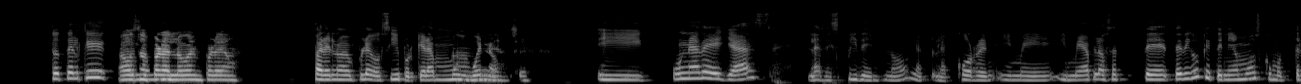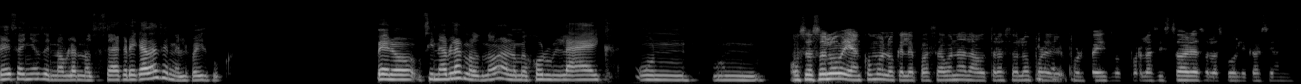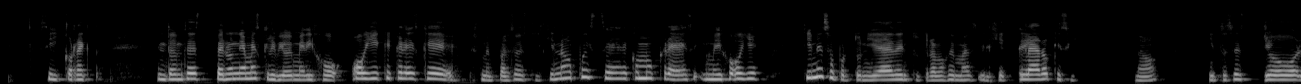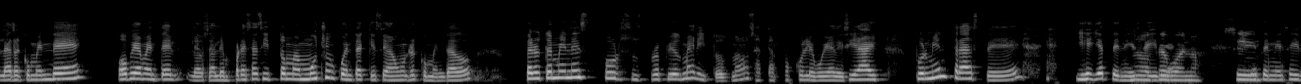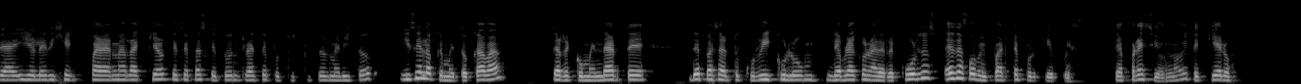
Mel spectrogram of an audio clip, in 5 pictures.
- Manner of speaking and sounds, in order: chuckle
- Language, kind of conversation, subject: Spanish, podcast, ¿Cómo creas redes útiles sin saturarte de compromisos?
